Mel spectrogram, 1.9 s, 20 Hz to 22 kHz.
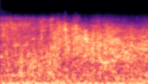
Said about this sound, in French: Mission sequence start. All engine running. Liftoff. We have a liftoff. 32 minutes past the hour. Liftoff on Apollo 11.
